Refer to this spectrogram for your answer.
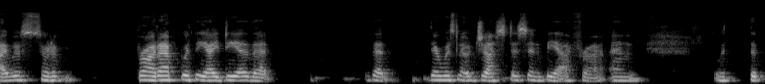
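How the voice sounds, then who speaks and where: A woman speaks at a medium pitch in a Canadian accent, her intonation monotone and flat, with long, frequent pauses. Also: fairly slow pace. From Canada, Montreal. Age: 70s. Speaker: journalist. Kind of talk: interview.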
